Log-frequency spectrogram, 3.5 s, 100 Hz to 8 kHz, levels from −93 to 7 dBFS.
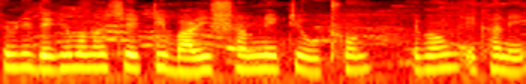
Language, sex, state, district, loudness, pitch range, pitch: Bengali, female, West Bengal, Malda, -19 LUFS, 215-235 Hz, 220 Hz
